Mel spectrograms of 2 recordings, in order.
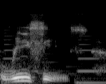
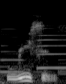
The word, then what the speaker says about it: Reese's: Gary Baba Booey mispronouncing Reese's and calling it Reese's, but the correct pronunciation is Reese's. It is not Reese's. Yeah, it should be. I mean, there's only one E after the S.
